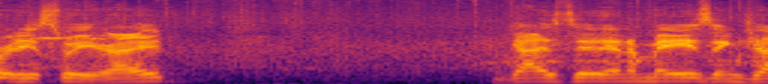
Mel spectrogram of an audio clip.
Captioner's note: audience applauding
